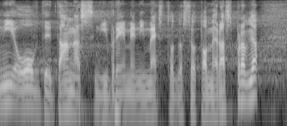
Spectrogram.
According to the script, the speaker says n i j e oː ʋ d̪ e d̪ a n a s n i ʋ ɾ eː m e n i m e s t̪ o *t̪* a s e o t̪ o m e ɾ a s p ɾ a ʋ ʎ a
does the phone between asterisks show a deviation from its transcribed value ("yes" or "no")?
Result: yes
